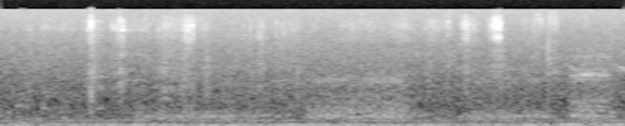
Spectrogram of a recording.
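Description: A gardening knife tip wiggling and poking drainage holes through the bottom of a soil-filled disposable coffee cup, heard as faint scratches and small clicks spaced irregularly.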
